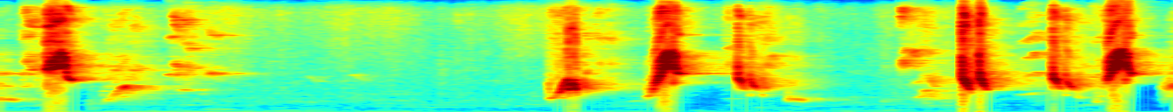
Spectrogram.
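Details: Asian pied starlings, a mated pair kept for breeding, trading loud squawky whistles and harsh chatter; a quiet gap of about two seconds, then a rapid run of sharp notes and clicks.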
